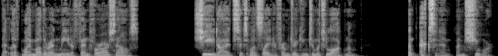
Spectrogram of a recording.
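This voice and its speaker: A man's voice: mid-range voice, very animated, moderate pace, darkish tone, slightly rough, no room sound, studio quality, voice pushed up. A man putting on a poised, charming young lady. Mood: hardened. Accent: Philadelphia upper-class. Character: cool, charming young upper-class woman.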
